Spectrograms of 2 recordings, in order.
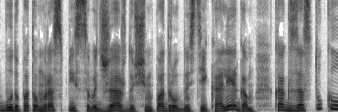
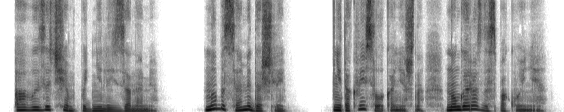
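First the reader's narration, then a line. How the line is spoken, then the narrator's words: Quiet, through teeth. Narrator (Russian): тихо процедила Глаша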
